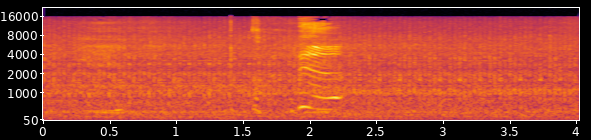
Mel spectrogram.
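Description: Young children's voices: a single short, high-pitched squeal from a child about halfway through, with faint murmurs, over steady background noise.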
